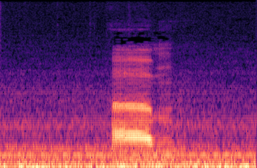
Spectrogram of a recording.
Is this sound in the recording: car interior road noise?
yes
